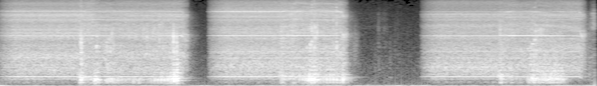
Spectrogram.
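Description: Cordless drill boring pilot holes through the Jeep's body sheet metal, in three runs of about two seconds each with short pauses between. The motor whines at a steady pitch.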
